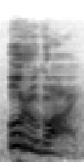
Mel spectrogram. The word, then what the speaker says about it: Uruguay: It is pronounced Uruguay.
